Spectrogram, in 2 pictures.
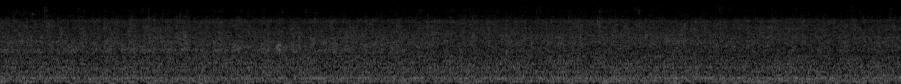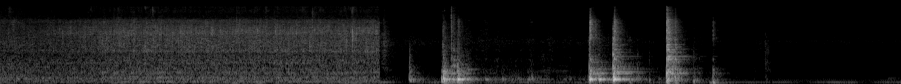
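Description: Chicken, onions and sweetcorn sizzling steadily in a frying pan on a gas hob, a little louder after about ten seconds. The sizzle stops suddenly and is followed by a few loud, short knocks or clatters.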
